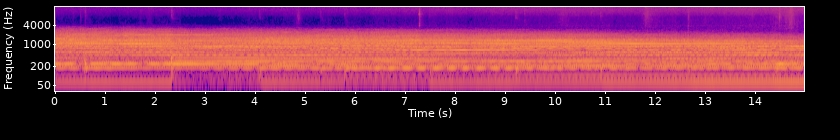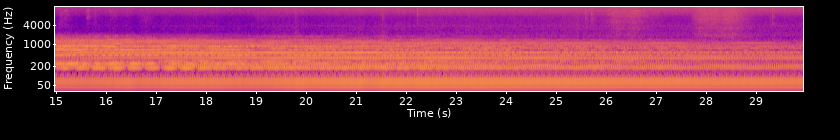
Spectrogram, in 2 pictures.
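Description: Gong ringing in a steady, dense wash of many overlapping tones over a deep hum, its higher tones slowly fading away.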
